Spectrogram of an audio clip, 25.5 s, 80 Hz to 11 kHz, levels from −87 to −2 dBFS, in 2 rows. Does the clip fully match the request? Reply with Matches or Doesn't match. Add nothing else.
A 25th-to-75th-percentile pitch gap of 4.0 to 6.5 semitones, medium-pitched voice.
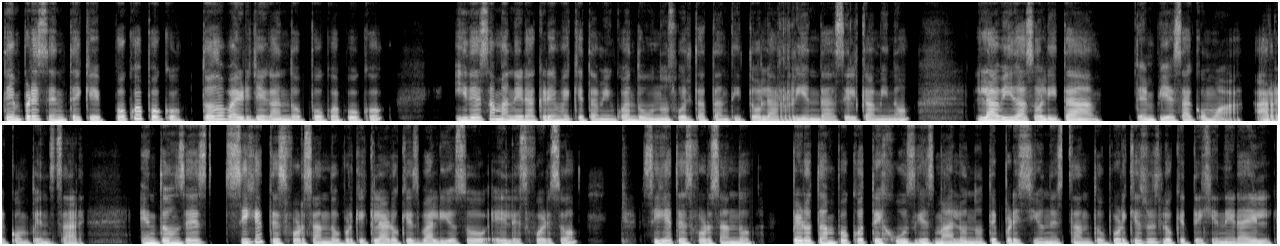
Matches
